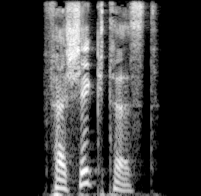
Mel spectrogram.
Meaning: inflection of verschicken: 1. second-person singular preterite 2. second-person singular subjunctive II
- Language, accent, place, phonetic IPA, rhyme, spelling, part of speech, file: German, Germany, Berlin, [fɛɐ̯ˈʃɪktəst], -ɪktəst, verschicktest, verb, De-verschicktest.ogg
